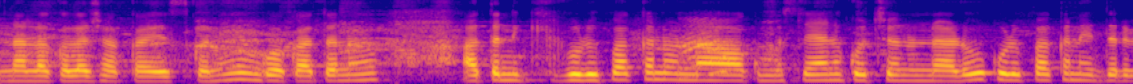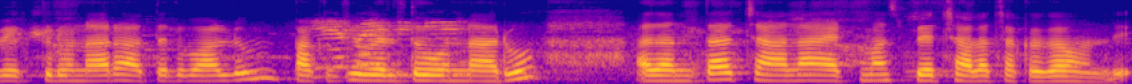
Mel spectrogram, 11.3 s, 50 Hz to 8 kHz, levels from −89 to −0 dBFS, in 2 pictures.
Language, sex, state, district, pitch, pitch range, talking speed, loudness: Telugu, female, Andhra Pradesh, Guntur, 190 Hz, 185-210 Hz, 160 wpm, -17 LUFS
